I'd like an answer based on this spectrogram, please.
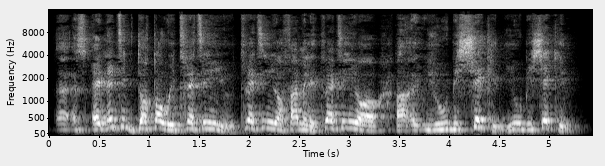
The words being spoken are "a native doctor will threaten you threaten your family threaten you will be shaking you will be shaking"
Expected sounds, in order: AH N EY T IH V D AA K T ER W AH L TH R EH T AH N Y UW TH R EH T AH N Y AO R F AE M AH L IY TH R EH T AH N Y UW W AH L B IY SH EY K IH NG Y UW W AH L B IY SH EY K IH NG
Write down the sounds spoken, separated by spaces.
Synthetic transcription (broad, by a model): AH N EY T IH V D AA T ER W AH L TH R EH T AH N Y UW T R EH T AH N Y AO F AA M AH L IY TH R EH T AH N Y UW W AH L B IY SH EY K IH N Y UW W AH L B IY SH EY K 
